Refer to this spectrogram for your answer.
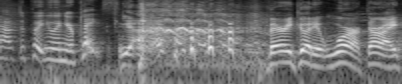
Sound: Conan laughing

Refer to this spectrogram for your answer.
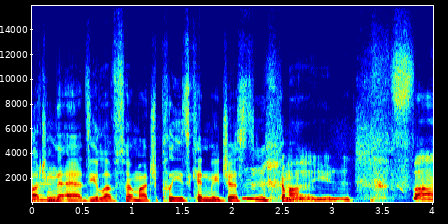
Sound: boy whimpers

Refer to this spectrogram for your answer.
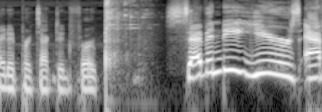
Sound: glass shatters

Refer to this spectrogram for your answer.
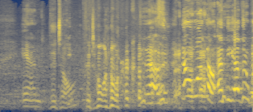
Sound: laughing

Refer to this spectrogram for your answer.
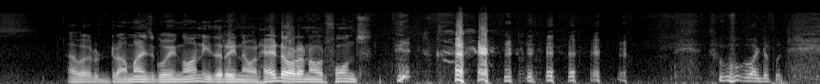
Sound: laughs

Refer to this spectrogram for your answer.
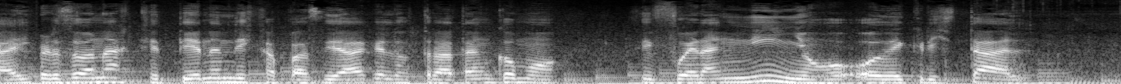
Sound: speaking in foreign language

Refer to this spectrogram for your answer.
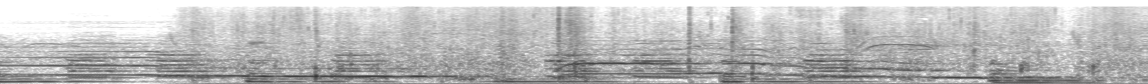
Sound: water splashing

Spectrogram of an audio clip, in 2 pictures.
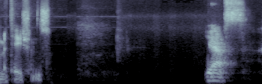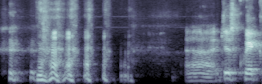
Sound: laughter

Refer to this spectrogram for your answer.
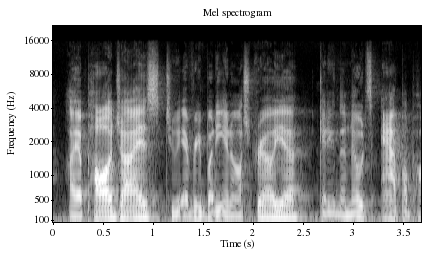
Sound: none

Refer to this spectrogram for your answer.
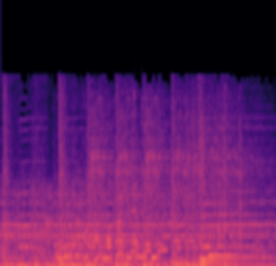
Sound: all laughing

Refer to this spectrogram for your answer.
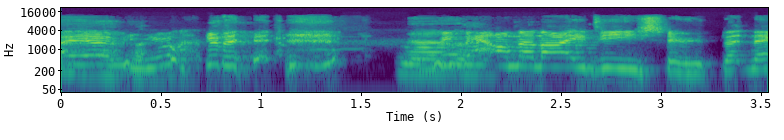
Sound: laughs

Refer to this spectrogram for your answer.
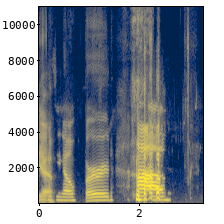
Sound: laughing

